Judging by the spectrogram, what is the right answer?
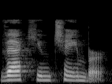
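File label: "Vacuum chamber", English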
